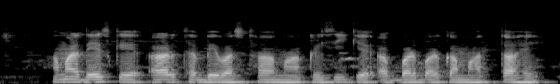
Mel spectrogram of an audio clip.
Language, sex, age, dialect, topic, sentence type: Chhattisgarhi, male, 18-24, Western/Budati/Khatahi, agriculture, statement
